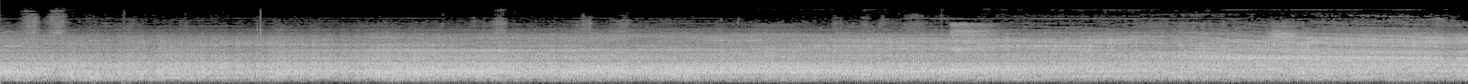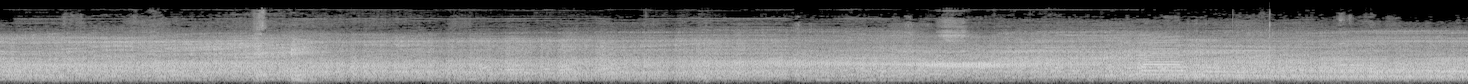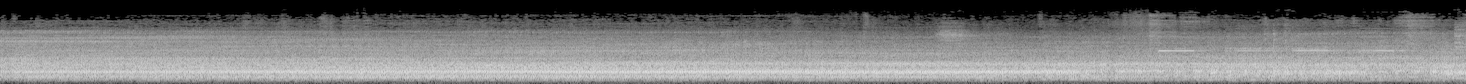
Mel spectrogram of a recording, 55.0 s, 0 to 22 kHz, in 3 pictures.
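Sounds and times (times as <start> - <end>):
toy truck horn toot: 32.6 - 33.2.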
